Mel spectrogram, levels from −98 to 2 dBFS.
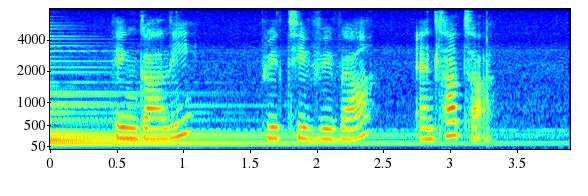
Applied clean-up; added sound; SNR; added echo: none; Acoustic guitar; 6 dB; none.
